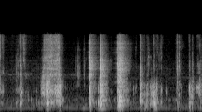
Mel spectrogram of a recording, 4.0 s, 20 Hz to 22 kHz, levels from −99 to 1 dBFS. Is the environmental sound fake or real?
fake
